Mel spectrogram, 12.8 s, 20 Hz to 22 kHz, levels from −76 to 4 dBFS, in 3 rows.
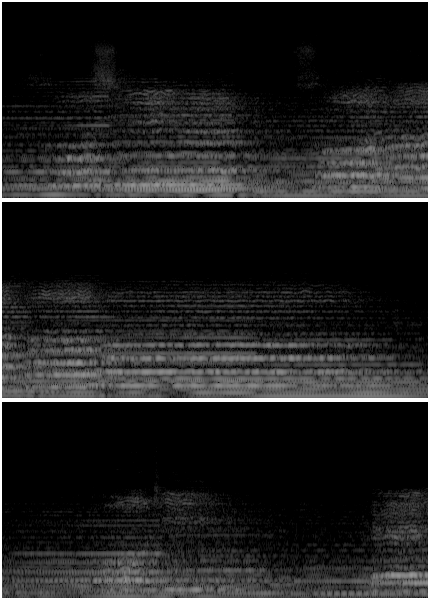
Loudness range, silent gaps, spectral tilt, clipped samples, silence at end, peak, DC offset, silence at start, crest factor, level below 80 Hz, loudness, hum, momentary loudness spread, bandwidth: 6 LU; none; -7 dB/octave; under 0.1%; 0 s; -22 dBFS; under 0.1%; 0 s; 14 dB; -50 dBFS; -37 LUFS; none; 12 LU; 16.5 kHz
